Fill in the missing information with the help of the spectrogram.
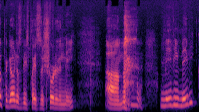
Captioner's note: laughs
